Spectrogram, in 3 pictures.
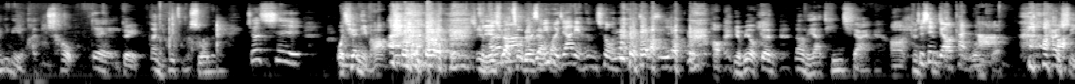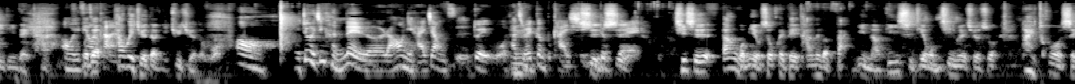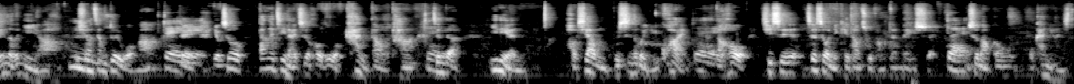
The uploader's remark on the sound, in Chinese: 音質較差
